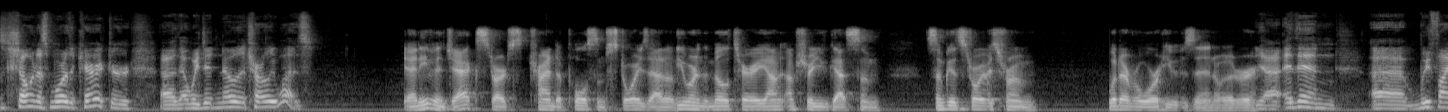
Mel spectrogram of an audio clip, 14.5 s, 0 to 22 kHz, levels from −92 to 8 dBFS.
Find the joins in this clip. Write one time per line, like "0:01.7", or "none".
0:06.8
